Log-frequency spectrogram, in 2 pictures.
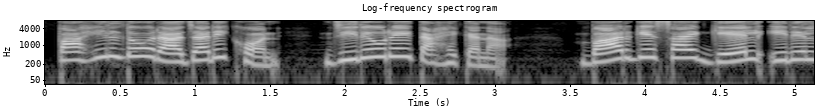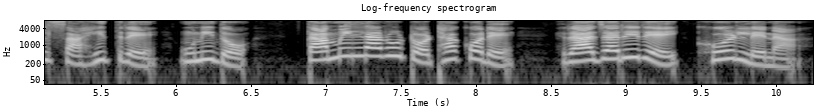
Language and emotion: Santali, neutral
